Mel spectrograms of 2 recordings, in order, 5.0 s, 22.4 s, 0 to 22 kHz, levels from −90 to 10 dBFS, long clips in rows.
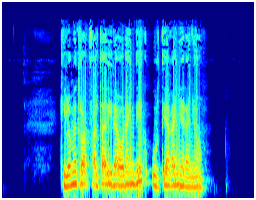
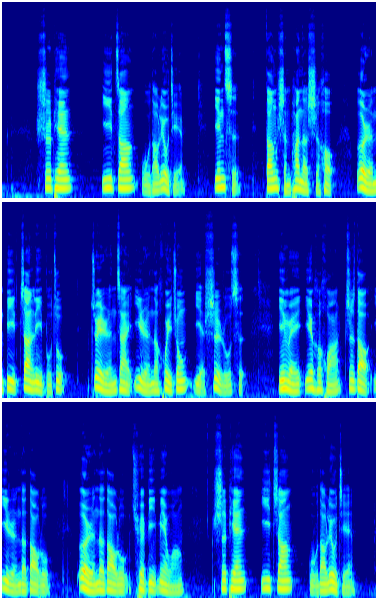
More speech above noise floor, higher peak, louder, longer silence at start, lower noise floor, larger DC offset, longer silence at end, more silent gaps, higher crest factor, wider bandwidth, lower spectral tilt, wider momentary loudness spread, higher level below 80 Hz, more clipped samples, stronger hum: first, 64 dB vs 44 dB; first, -2 dBFS vs -14 dBFS; first, -16 LUFS vs -33 LUFS; first, 1.15 s vs 0.7 s; first, -80 dBFS vs -75 dBFS; neither; first, 1 s vs 0.45 s; neither; about the same, 16 dB vs 20 dB; about the same, 15.5 kHz vs 14.5 kHz; about the same, -6 dB/octave vs -6.5 dB/octave; second, 8 LU vs 12 LU; first, -46 dBFS vs -58 dBFS; neither; neither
